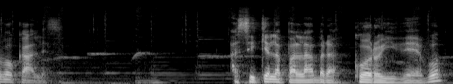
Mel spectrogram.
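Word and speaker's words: κοροϊδεύω: Así que la palabra coroidevo se escribe con dialítica, los dos puntitos, para indicar que las dos letras se tienen que pronunciar separadas.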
